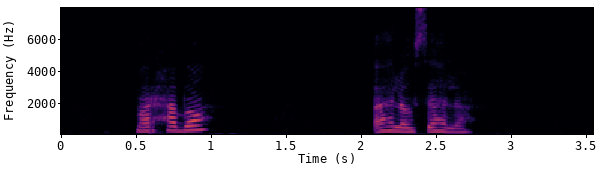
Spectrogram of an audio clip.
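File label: greeting hi and response, Yemeni Arabic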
